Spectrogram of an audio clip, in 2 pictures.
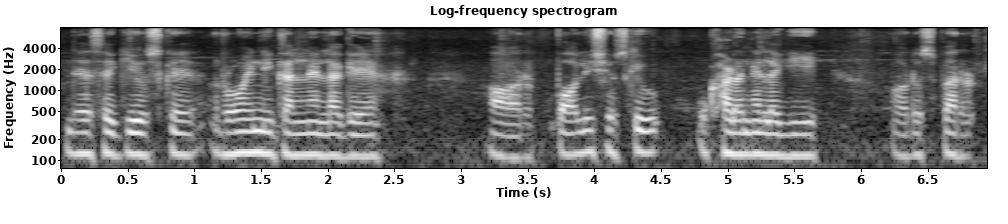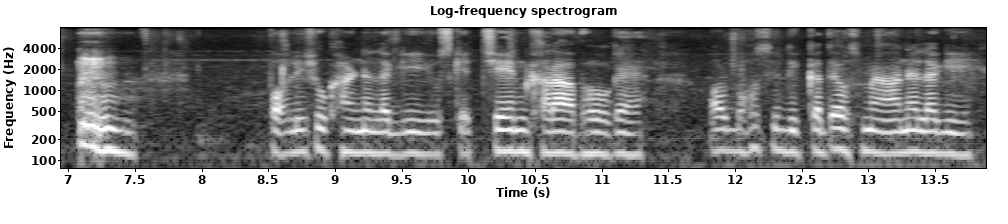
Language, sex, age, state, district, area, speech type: Urdu, male, 18-30, Uttar Pradesh, Lucknow, urban, spontaneous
